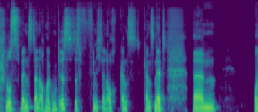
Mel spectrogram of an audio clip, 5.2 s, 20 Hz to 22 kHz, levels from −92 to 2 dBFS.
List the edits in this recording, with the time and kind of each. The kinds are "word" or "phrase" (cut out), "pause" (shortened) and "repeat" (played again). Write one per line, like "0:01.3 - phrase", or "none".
none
